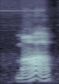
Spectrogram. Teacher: when I did the falling Rising Ma that's horse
